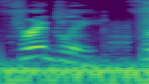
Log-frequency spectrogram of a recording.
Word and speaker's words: Fridley: Yeah, Fridley.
